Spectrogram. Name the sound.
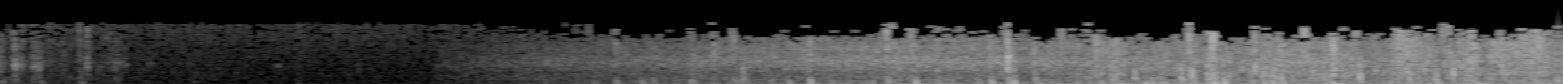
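horses' hooves clip-clopping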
